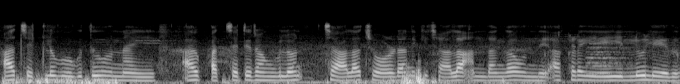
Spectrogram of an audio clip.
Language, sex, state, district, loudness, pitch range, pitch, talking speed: Telugu, female, Andhra Pradesh, Srikakulam, -17 LUFS, 170-195 Hz, 185 Hz, 150 wpm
